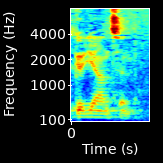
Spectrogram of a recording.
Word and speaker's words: Gudjonsson: Yes, it is Gudjonsson. How's my pronunciation?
